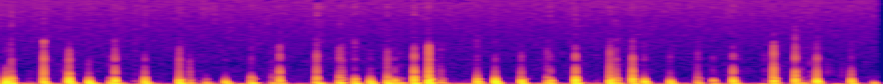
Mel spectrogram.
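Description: Acrylic nails tap and scratch across the flat face of a round solid cork trivet, making a quick, steady run of about thirty soft, dull knocks. Each knock is muffled and low, dying away almost at once, with a faint scratchy texture between them.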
